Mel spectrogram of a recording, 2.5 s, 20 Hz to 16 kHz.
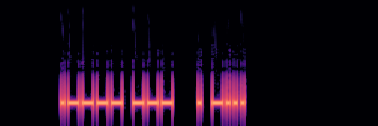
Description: Morse code, heard as a keyed tone, about 50 wpm, 700 Hz. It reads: 1O EB
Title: Winter Field Day Exchanges 50wpm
